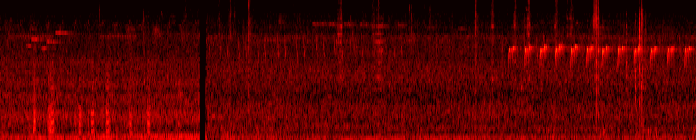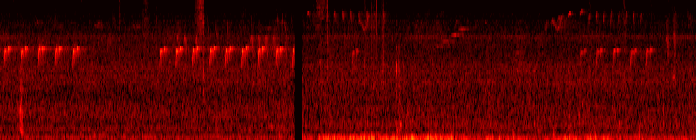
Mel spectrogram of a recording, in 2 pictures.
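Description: A bird repeats a short, high chirp about four times a second, in two runs of several seconds and a shorter run near the end. A spell of low rumbling noise comes in the later part.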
